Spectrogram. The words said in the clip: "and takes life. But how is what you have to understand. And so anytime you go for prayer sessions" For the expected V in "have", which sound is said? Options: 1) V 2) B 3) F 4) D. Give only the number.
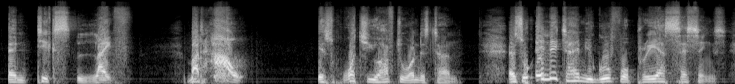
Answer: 3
